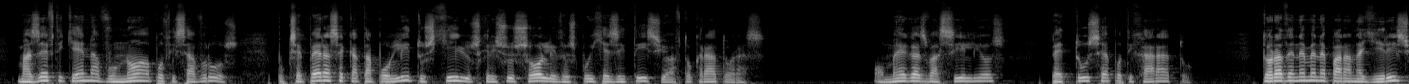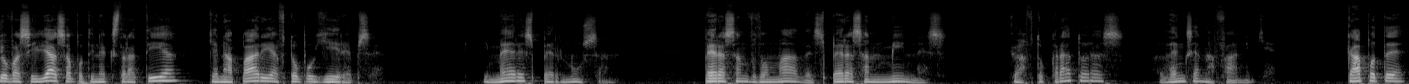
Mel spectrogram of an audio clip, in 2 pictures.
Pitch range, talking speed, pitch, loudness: 100-150 Hz, 120 wpm, 125 Hz, -26 LUFS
